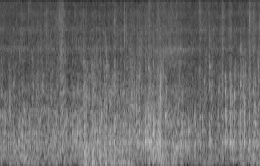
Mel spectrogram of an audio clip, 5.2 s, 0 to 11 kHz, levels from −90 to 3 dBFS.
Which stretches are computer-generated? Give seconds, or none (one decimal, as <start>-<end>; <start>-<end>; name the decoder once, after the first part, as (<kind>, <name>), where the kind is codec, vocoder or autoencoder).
0.0-1.0 (autoencoder, DAC-VAE); 2.5-5.2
